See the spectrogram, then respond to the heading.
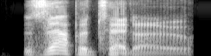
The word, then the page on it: zapateado: British English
